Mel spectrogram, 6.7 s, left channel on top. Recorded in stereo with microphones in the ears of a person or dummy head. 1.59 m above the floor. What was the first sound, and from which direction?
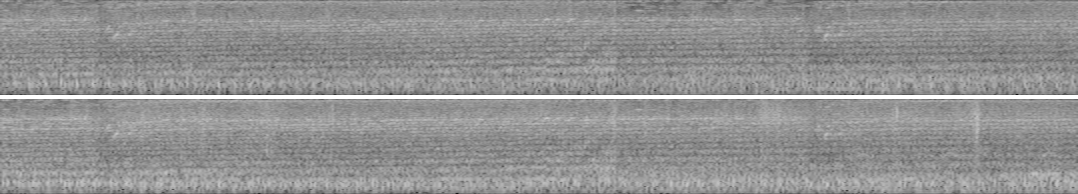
A drone, 10° left (ahead or behind).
